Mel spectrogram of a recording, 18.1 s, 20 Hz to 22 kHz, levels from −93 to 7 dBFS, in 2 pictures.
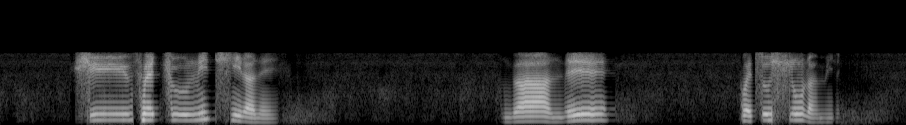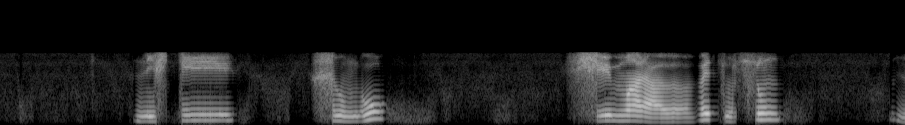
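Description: Throughout the speech the sound is buzzing and robotic, with nothing above 3.8 kHz, the heavy damage of an LPC-10 vocoder that drives an all-pole filter from a pulse train or noise at a 2.4 kbit/s rate.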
